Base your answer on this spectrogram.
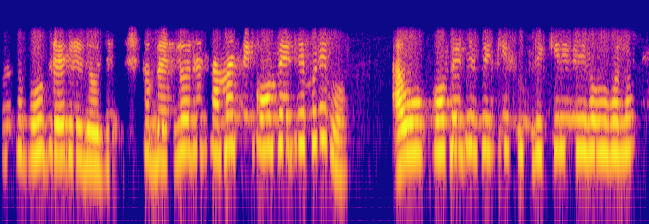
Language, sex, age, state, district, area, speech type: Odia, female, 45-60, Odisha, Sundergarh, rural, conversation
